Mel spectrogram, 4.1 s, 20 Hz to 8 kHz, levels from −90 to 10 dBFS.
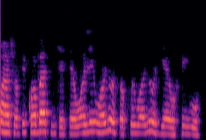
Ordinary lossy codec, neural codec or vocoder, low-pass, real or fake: AAC, 32 kbps; codec, 16 kHz in and 24 kHz out, 1 kbps, XY-Tokenizer; 7.2 kHz; fake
